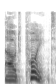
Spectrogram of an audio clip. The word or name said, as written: outpoint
